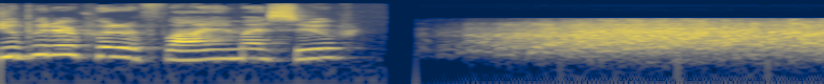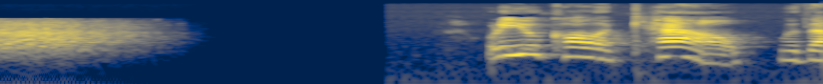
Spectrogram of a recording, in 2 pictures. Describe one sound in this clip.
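A young boy speaks cheerfully and close up.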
